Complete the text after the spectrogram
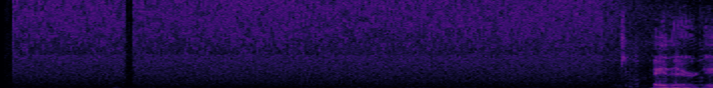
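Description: Static hisses steadily.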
